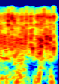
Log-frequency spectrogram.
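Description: Brief burst of dense, loud crowd applause at a Papuan youth rally, steady sustained clapping with no gaps.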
